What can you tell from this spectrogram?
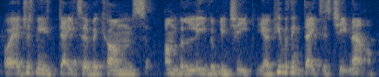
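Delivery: ordinary talk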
